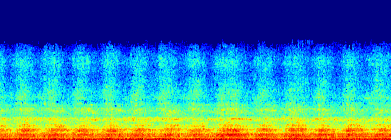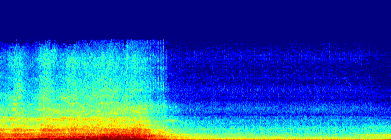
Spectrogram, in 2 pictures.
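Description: A train passing close by: loud rail and wheel noise with a regular pulse about twice a second, plus a steady hum that swells just before the noise drops away sharply about eleven seconds in, leaving a fainter hum.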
